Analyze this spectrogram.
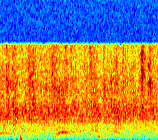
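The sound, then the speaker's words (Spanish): Applause rises from a church audience honoring its Hispanic members, a steady, dense wash of clapping that stays quiet and even throughout, with one sharper thump near the start. “Y vamos a darle un aplauso give them a round al of applause Señor por ellos.”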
